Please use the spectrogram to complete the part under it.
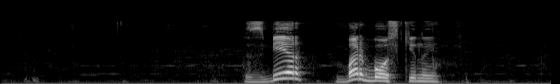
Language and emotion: Russian, positive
